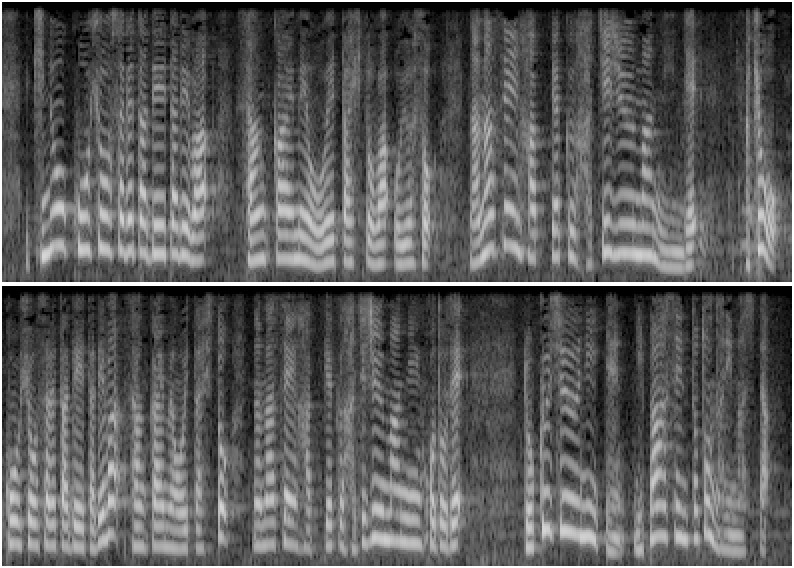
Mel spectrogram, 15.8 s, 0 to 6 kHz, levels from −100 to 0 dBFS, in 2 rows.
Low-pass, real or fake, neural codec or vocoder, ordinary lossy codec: 5.4 kHz; real; none; none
